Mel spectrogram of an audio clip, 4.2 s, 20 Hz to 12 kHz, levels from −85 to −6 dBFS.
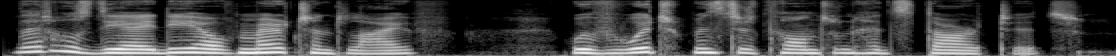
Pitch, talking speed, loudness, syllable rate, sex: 215 Hz, 185 wpm, -16 LUFS, 4.9 syllables/s, female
